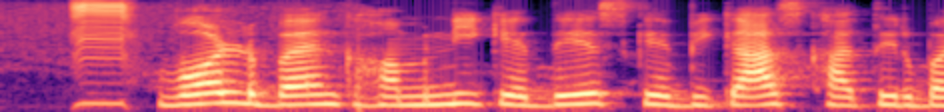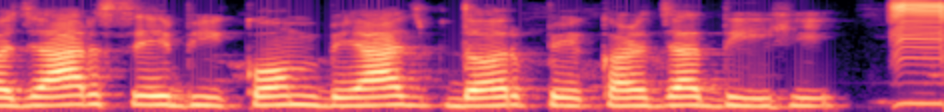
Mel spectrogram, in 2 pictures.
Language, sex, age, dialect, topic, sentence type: Bhojpuri, female, 18-24, Southern / Standard, banking, statement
